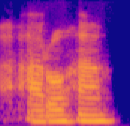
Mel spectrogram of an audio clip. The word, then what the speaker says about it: aroha: Maori so yeah and we roll the R so for aroha yeah it's sort of maybe sounds like a bit of a d to some but rolling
